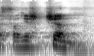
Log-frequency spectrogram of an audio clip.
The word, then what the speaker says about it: suggestion: इसका proper verb होता है सजेशन। जब इसको स्पीडली बोला जाता है तो इसी प्रकार बोला जाता है, I give my सजेशंस टू हिम। छह बीच में आता है सजेशन। SUGGESTION, सजेशन। स जे आधा श फिर च फिर न, सजेशन।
